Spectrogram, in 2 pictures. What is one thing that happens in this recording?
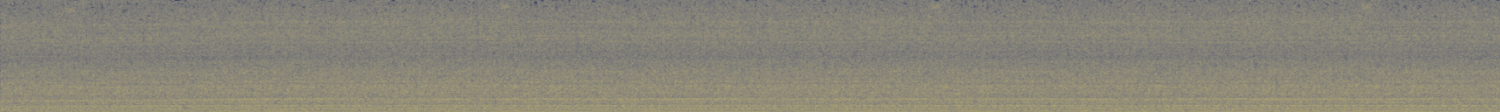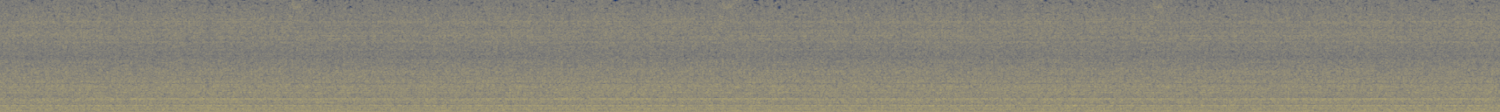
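A combine harvester engine drones steadily, rising slightly in pitch at first.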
